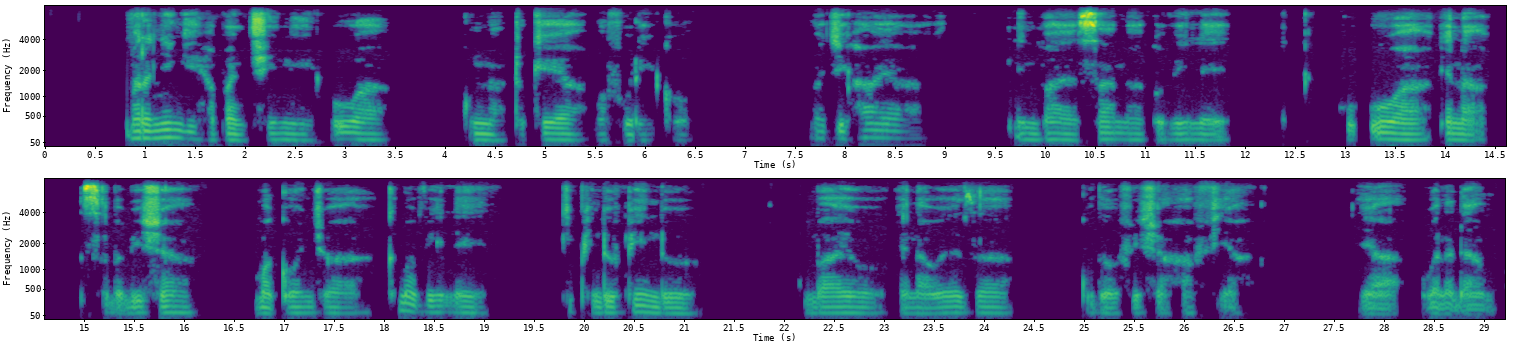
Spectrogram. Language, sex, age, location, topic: Swahili, male, 18-24, Kisumu, health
